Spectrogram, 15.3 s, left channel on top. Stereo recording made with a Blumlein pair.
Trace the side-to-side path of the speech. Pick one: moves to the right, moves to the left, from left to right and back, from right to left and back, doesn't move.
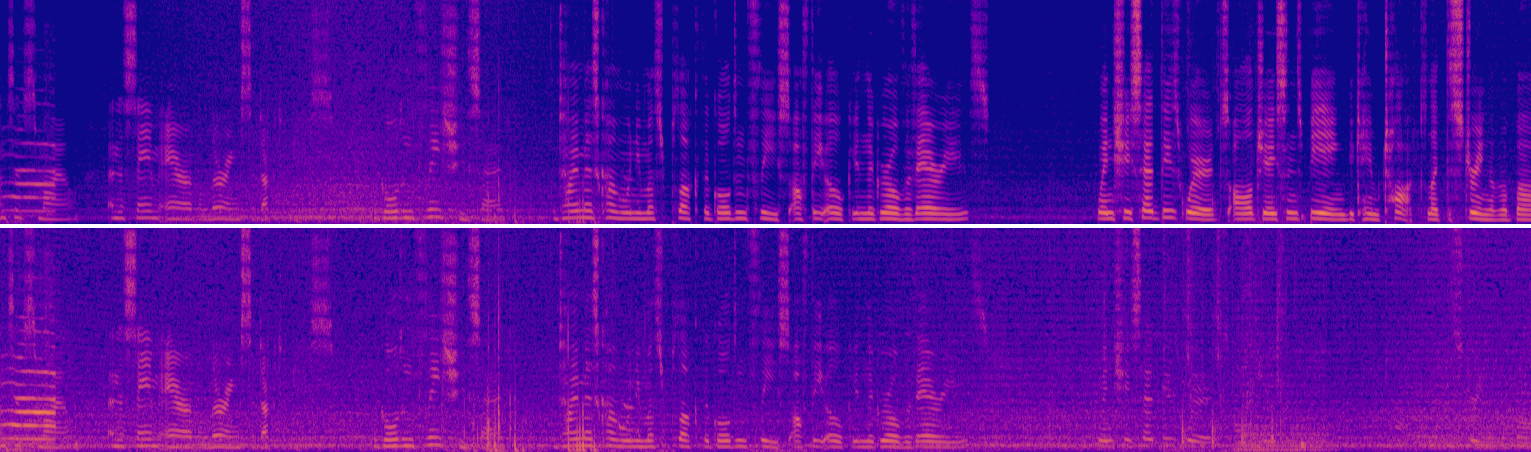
moves to the left.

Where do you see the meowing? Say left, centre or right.
right.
